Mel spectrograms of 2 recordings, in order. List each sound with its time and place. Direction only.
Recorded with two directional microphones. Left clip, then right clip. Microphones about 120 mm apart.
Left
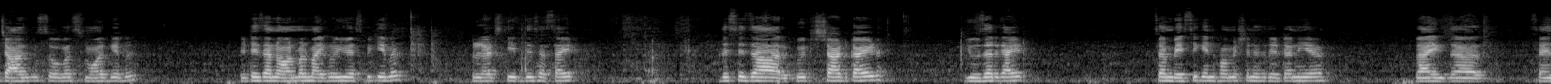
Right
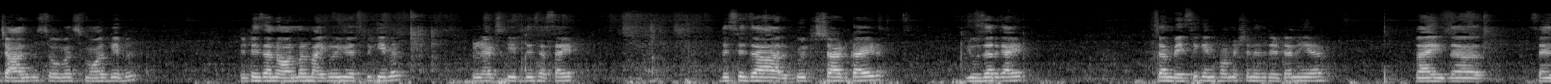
0.0 s a man's voice: 10° left (ahead or behind)
2.5 s a man's voice: 10° left (ahead or behind)
5.2 s a man's voice: 10° left (ahead or behind)
7.2 s a man's voice: 10° left (ahead or behind)
11.5 s a man's voice: 25° left (ahead or behind)
14.1 s a man's voice: 5° left (ahead or behind)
